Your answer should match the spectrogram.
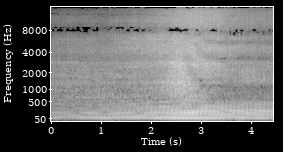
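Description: Motor vehicle engine running, growing steadily louder to a peak near three seconds with a hiss of noise at its loudest, then easing slightly.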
